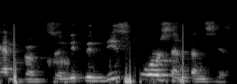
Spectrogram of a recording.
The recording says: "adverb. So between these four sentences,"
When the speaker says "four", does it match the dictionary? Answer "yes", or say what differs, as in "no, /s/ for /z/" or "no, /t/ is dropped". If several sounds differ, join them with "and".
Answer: yes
